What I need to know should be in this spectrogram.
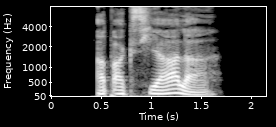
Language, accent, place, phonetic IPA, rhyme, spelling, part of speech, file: German, Germany, Berlin, [apʔaˈksi̯aːlɐ], -aːlɐ, abaxialer, adjective, De-abaxialer.ogg
- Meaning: inflection of abaxial: 1. strong/mixed nominative masculine singular 2. strong genitive/dative feminine singular 3. strong genitive plural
